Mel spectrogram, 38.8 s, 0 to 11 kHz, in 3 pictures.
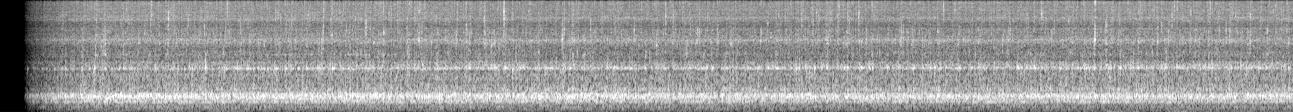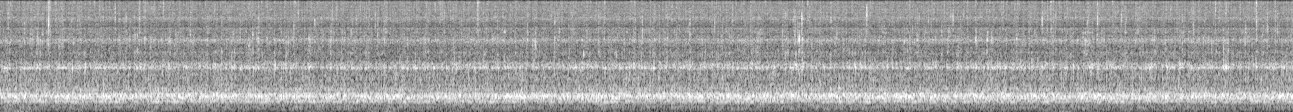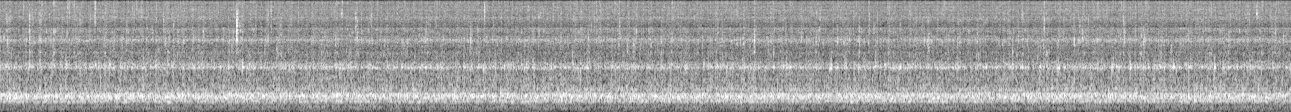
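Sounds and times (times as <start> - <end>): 
scary bubbling ringtone: 0.3 - 38.7.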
